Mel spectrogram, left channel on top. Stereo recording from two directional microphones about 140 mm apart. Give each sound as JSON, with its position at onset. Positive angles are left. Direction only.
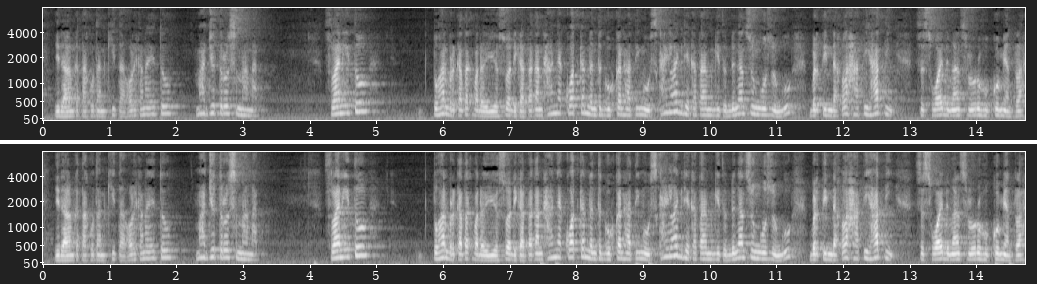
{"t": 0.2, "sound": "a man's voice", "side_deg": -15}
{"t": 4.3, "sound": "a man's voice", "side_deg": -15}
{"t": 6.0, "sound": "a man's voice", "side_deg": -25}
